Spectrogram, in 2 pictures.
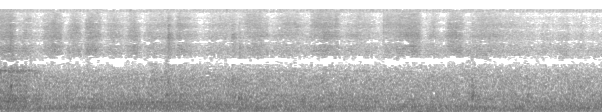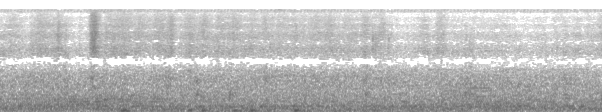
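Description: A cloth rubs softly against wood.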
